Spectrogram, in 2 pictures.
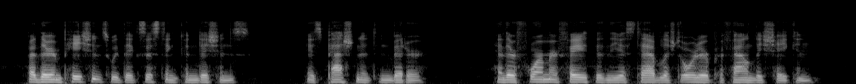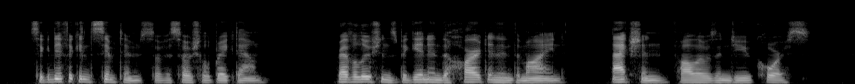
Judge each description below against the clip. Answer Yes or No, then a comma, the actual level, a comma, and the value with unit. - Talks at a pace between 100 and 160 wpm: Yes, average, 140 wpm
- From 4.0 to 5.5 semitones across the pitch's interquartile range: No, narrow, 2.4 semitones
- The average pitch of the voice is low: Yes, low, 100 Hz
